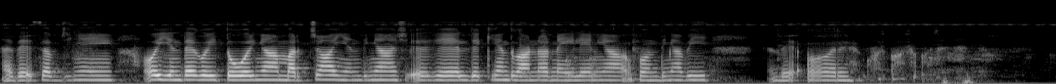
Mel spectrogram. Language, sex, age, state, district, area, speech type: Dogri, female, 18-30, Jammu and Kashmir, Reasi, rural, spontaneous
